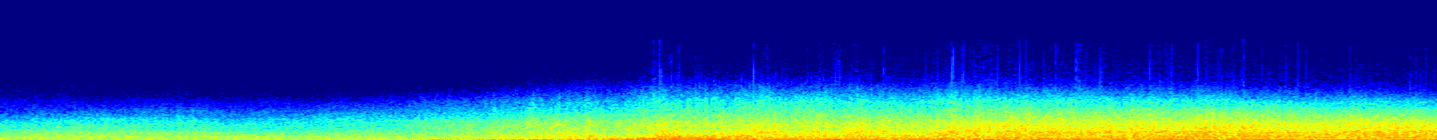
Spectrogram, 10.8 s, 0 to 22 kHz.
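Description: Jet engines of a landing Airbus A380. The noise swells from about three seconds in and holds loud and steady from about five seconds on.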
